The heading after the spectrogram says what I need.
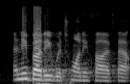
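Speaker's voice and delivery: very loud, excessive shouting. Presenting a vehicle recall tool, shouting into the microphone. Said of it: "I'm shouting into this".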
